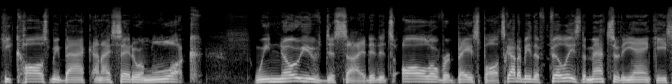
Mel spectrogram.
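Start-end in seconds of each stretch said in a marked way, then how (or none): none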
